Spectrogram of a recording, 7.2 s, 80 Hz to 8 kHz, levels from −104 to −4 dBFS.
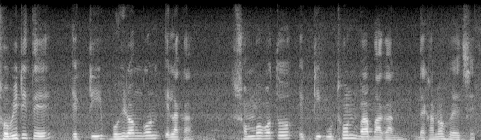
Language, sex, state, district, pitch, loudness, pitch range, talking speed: Bengali, male, West Bengal, Alipurduar, 145 Hz, -19 LUFS, 135-165 Hz, 90 wpm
